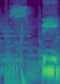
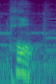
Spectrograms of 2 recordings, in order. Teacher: non aspirated का मतलब है हा की साउंड इसमें नहीं आएगी in the middle of words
